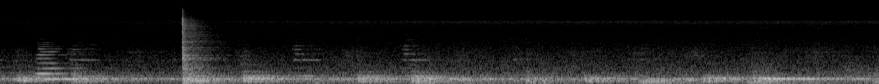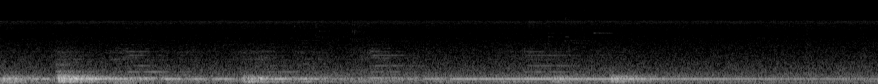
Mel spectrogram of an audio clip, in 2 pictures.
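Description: A cello is bowed softly.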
